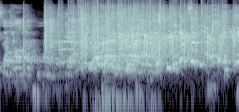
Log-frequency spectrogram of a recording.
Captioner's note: applause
